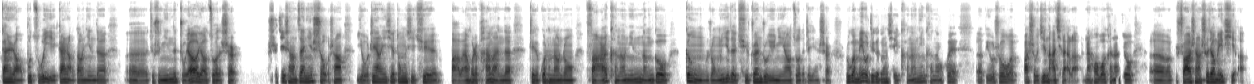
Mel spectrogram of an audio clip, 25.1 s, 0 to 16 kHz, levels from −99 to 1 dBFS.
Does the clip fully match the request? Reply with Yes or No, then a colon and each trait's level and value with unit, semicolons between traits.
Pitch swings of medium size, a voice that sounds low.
Yes: average, 3.3 semitones; low, 105 Hz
